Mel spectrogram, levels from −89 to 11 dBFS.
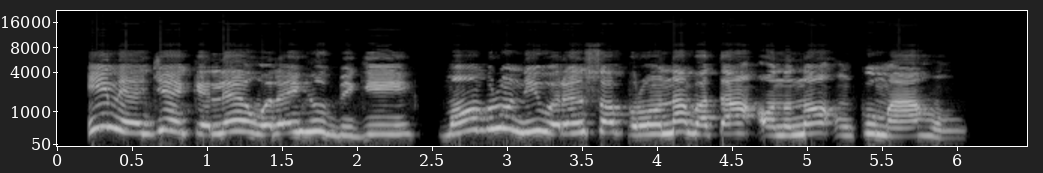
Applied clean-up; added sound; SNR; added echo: none; none; none; none.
